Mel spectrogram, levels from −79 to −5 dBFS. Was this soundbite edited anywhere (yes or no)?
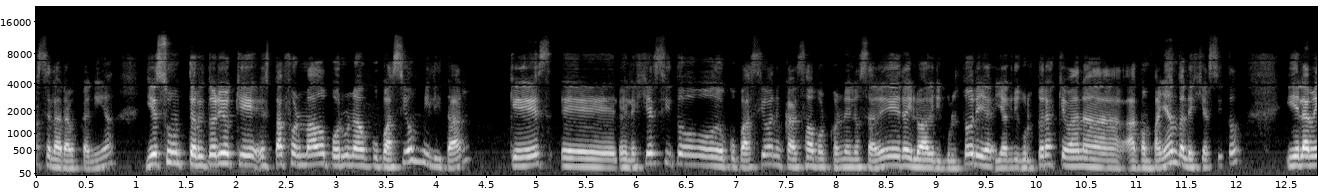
yes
